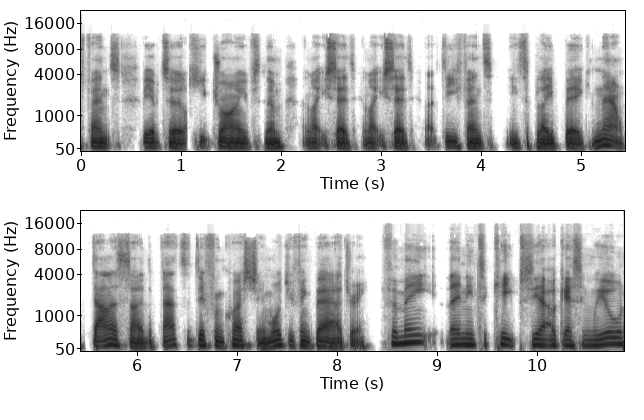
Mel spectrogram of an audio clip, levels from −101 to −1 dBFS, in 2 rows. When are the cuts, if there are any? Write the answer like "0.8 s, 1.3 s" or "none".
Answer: 1.0 s, 1.8 s, 2.8 s, 6.2 s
